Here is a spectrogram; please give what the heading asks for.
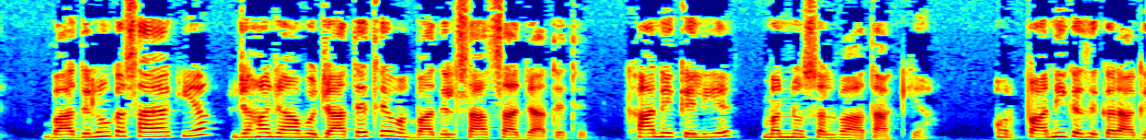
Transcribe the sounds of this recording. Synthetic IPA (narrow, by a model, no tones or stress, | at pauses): baːd̪ɪlõkasaːjakijaːd͡ʒɐɦãd͡ʒɐɦãʋod͡ʒaːt̪et̪ʰeʋɐbaːd̪ɪlsaːt̪ʰsaːt̪̚ʰd͡ʒaːt̪et̪ʰe | kʰaːnekelie | mɐnːosɐlbaɐt̪aːkijaː | ɔːɾpaːnikazɪkəɾaːɡɐ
